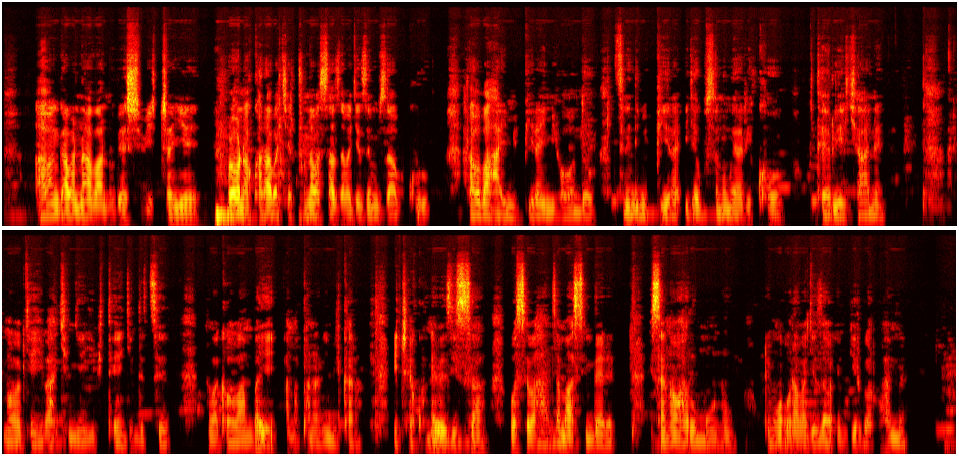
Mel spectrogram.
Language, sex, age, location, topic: Kinyarwanda, male, 18-24, Huye, health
